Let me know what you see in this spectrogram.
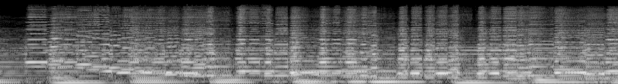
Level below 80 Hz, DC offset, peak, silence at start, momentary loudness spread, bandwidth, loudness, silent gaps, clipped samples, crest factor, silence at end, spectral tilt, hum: -26 dBFS; under 0.1%; 0 dBFS; 0 s; 2 LU; 17 kHz; -12 LUFS; none; under 0.1%; 12 dB; 0 s; -4.5 dB/octave; none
